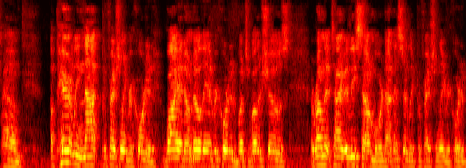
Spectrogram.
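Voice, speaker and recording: A man with a mid-range voice talks casually, looping and self-correcting. The recording is roomy, with the mic some distance off. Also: mid-range voice. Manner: rambling, chatty, self-correcting. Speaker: record collector vlogger. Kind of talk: casual talk to camera.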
